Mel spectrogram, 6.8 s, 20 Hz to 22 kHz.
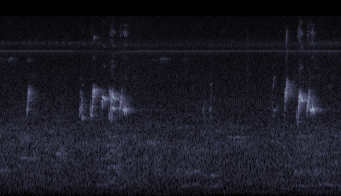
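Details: Red-whiskered bulbul with a dark throat and bold bib, a decoy bird used for trapping, recorded 6 November 2018; two short bright warbled phrases a few seconds apart over a faint steady hum.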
